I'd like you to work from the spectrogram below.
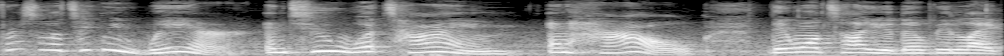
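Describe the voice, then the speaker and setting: A woman with an American accent speaks high and animated at a fairly slow pace. Her pitch swings very widely, and noticeable background noise is present. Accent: Southern US accent, comes out at times. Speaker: content creator. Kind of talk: casual chat.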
